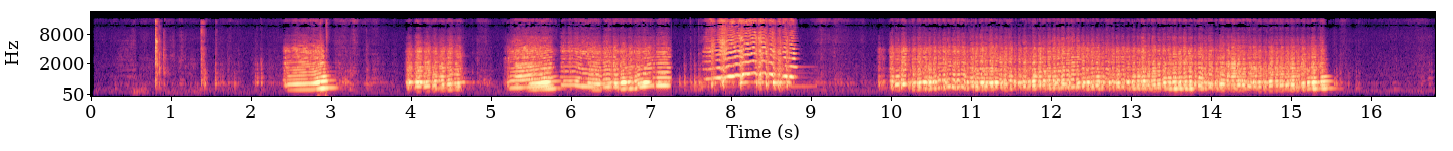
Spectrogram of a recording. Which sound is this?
violin frightened2
noise, non-vibrato, se, strange, string-instrument, violin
